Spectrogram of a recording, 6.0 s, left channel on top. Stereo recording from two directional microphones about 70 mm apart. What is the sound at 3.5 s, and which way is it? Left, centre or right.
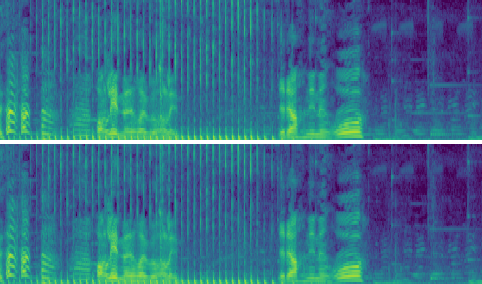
Speech, right.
